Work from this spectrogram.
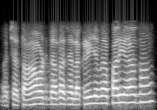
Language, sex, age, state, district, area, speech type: Sindhi, male, 30-45, Uttar Pradesh, Lucknow, rural, conversation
